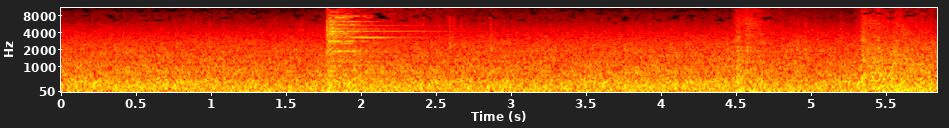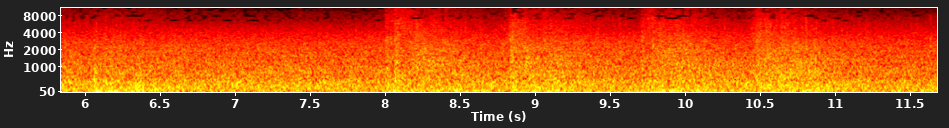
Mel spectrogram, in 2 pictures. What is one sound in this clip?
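Fire bursts with a loud whoosh.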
